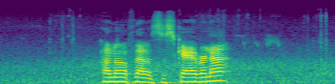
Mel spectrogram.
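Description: An adult man speaks briefly, close into a headset microphone.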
